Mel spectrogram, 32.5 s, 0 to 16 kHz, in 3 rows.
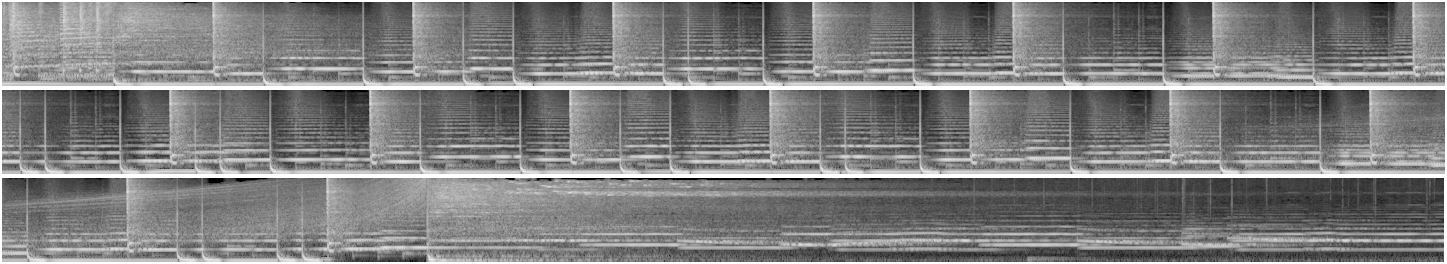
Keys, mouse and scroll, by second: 0.8 right click, 1.6 click, 4.8 typing, 7.1 click, 7.8 typing, 10.5-12.7 typing, 11.9 click, 14.7 click, 18.7-21.9 drag, 21.9 shift+click, 24.2 ctrl+r, 25.1-32.4 drag.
